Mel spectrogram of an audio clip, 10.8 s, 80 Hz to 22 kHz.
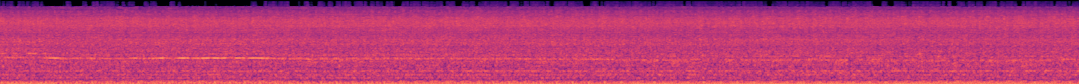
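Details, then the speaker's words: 1986 Cadillac Cimarron 2.8L V6, arrived by tow, before its major tune-up: a loud low idle with an uneven, stumbling beat instead of a smooth hum. Misfire because replacement plug wires go to the wrong distributor cap terminals. "but they ain't going to the right plugs into the distributor cap because that's why it's misfiring and stuff"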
